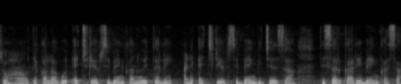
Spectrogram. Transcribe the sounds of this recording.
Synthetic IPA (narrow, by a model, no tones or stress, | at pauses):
sɔɦãwt̪ɛkalaɡuːnʔet͡ɕɖiefsibɛ̃ŋkãnʋujt̪lḛ̃a̰ɽ̃iʔet͡ɕɖiefsibɛ̃ŋkd͡ʑiəsa | t̪isəɾkaɾiːbɛ̃ŋkasa̰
